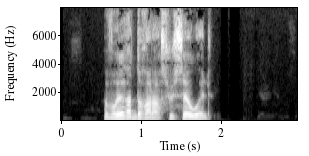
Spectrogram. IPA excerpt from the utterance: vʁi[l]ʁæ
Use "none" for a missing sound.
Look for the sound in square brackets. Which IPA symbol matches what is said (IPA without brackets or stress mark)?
none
